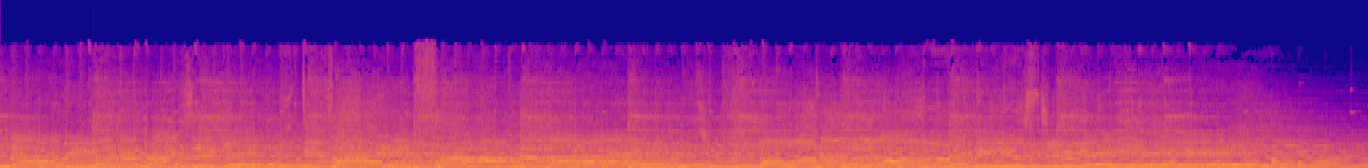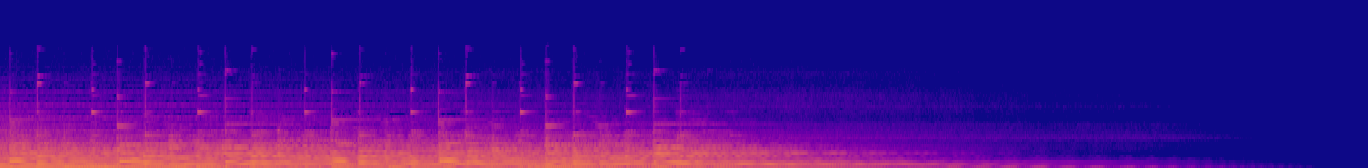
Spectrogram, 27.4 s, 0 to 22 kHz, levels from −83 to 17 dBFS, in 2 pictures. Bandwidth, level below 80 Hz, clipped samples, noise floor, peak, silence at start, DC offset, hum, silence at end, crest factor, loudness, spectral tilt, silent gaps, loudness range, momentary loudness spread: 16.5 kHz; -22 dBFS; under 0.1%; -88 dBFS; 0 dBFS; 0 s; under 0.1%; none; 4.55 s; 14 dB; -12 LUFS; -4.5 dB/octave; none; 11 LU; 9 LU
